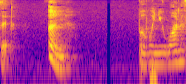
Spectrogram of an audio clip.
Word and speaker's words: een: a house you would write like this but pronounce it un but when you want to say one house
